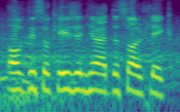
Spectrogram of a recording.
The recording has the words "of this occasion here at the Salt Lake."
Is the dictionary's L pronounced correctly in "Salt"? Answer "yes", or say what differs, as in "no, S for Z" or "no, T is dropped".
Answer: yes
